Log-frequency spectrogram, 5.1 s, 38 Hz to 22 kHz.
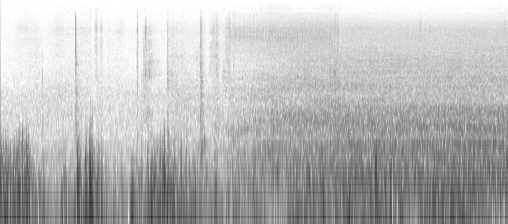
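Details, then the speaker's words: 1996 Ford Ranger blower motor, key on after fixing wiring, power found on the pink/white wire, corroded connector still to repair: a few clicks then steady low whir that holds even; blower motor running normally. "turn the key on so you can hear the motor start okay the key is on"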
